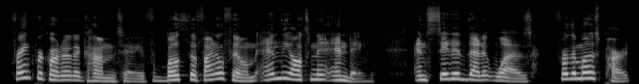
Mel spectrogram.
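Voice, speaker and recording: A man's voice: high-pitched, a bit bright, no room sound. A man reading scripted documentary narration as a podcast host.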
